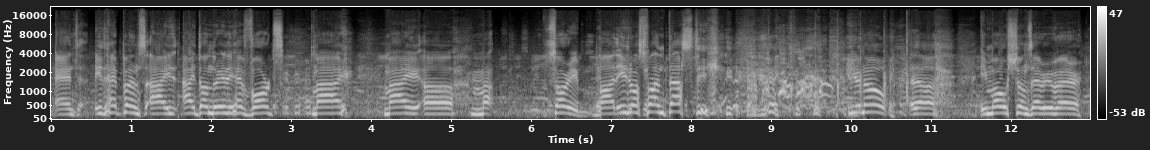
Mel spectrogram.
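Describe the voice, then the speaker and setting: Slow, high-voiced man, halting and giggly. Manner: halting, giggly, searching for words. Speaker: football fan being interviewed. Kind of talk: casual street interview. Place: outdoors outside a stadium. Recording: loud outdoor crowd noise.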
